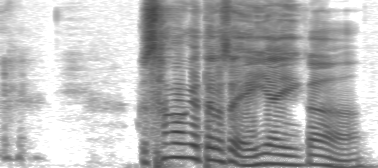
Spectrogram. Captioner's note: speaking korean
